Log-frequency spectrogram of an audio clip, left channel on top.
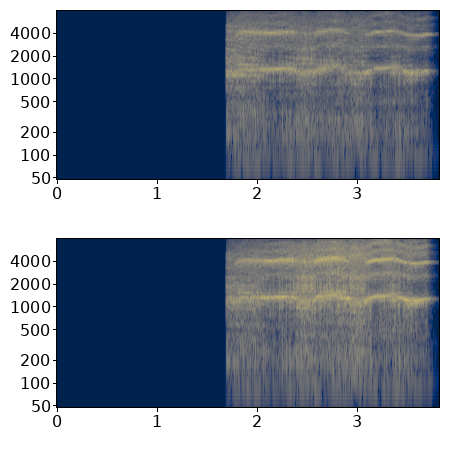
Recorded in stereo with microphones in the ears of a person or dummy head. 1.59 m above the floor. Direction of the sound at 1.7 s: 5° left (ahead or behind).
